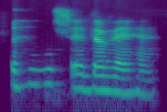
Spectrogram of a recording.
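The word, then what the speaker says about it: 's e do bheatha: She doveha. You're welcome. Yeah, that's it. Okay, so we've got this VH from V and TH as H.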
